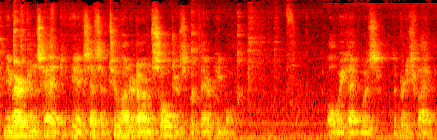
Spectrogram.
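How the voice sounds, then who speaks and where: A man's voice: on the low side, little pitch movement, moderate pace, a little hiss or hum. A man giving a slide-show history talk to a club, folksy and dropping joking asides. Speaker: local history presenter. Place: meeting room. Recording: roomy hall from far off.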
